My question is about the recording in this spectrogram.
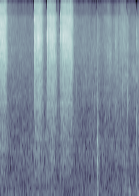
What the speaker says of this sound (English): So the first thing you need to do is spray them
